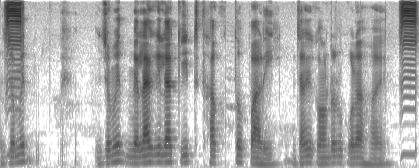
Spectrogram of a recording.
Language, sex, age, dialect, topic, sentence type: Bengali, male, 31-35, Rajbangshi, agriculture, statement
